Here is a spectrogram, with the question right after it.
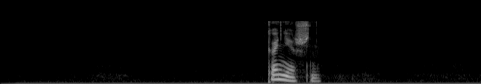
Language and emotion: Russian, neutral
